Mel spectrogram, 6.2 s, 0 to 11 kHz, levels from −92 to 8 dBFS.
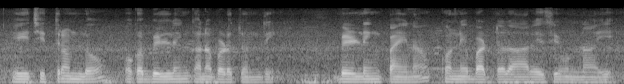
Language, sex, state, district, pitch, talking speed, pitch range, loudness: Telugu, male, Telangana, Mahabubabad, 105 Hz, 105 wpm, 100-110 Hz, -19 LUFS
